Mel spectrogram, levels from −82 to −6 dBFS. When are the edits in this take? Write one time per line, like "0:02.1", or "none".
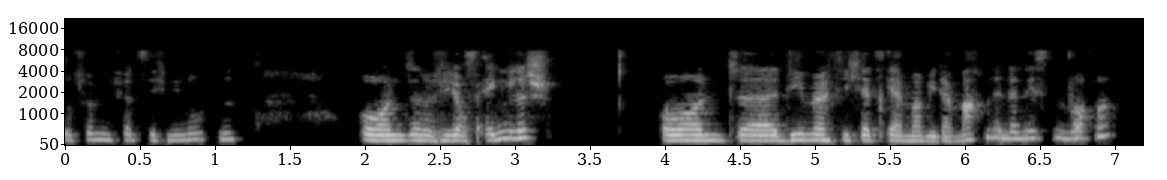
none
